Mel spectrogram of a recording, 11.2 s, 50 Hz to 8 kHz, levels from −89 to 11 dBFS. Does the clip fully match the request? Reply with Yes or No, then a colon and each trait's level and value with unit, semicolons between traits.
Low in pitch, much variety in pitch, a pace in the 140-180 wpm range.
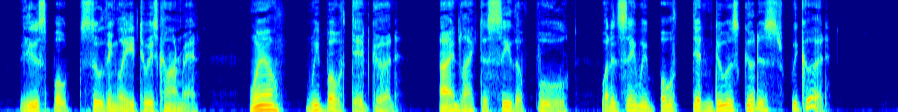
Yes: low, 105 Hz; wide, 7.4 semitones; average, 155 wpm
